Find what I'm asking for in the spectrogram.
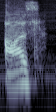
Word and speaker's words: Awes: Oz. But I'm Canadian, right? So you got that Canadian accent.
